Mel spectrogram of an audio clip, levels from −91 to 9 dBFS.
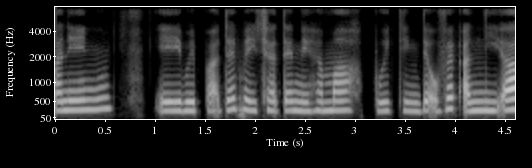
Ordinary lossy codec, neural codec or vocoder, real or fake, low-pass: none; codec, 24 kHz, 0.9 kbps, WavTokenizer, large speech release; fake; 7.2 kHz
